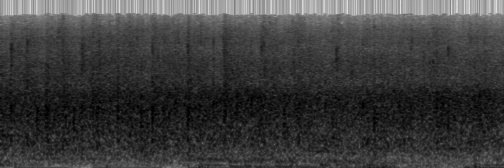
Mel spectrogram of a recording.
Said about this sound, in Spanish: Es todo lo que tengo, amigo. ¡Aplausos!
